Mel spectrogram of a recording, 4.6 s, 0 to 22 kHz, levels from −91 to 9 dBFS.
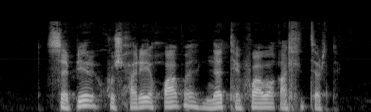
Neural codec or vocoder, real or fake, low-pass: none; real; 10.8 kHz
